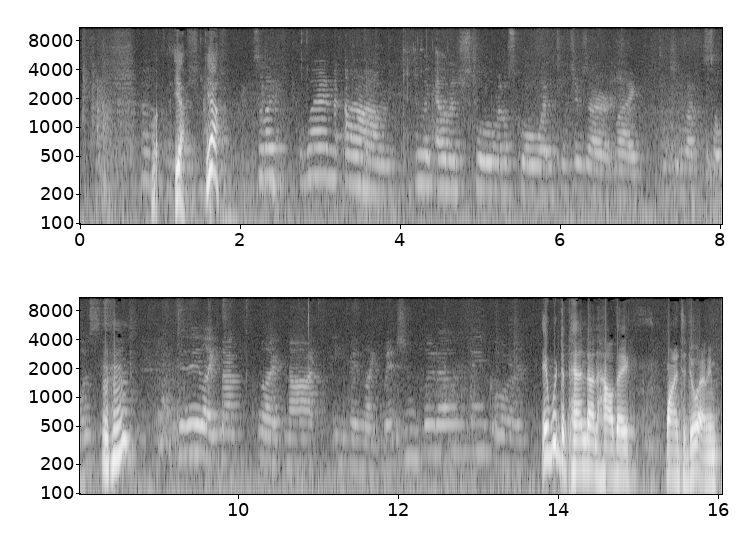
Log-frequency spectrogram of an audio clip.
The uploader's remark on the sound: Live Class Lecture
